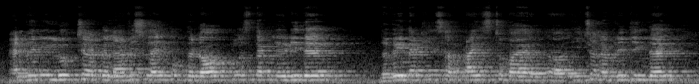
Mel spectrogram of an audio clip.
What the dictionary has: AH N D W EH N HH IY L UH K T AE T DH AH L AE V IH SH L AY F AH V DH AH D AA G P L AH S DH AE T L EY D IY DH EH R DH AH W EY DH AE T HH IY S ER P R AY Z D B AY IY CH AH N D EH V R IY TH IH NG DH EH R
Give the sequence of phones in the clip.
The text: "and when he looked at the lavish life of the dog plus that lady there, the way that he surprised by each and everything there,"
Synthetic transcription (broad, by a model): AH N D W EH N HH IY L UH K T AE T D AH L AE V IH SH L AY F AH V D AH D AA G P L AH S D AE T L EY D IY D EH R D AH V EY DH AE T HH IY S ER P R AY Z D B AY IY CH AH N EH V R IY T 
